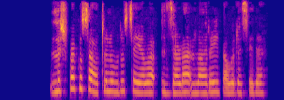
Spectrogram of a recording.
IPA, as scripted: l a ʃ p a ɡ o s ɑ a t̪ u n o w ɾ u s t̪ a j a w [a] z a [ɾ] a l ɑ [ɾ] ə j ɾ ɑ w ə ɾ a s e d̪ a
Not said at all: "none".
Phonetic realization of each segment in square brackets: a, ɽ, ɾ

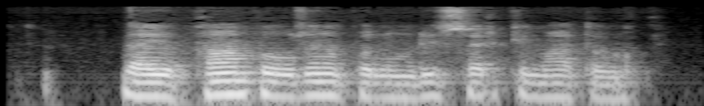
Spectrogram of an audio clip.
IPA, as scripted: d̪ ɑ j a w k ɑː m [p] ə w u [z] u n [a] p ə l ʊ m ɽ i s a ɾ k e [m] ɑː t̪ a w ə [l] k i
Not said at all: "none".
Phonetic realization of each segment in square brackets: p, z, a, m, none

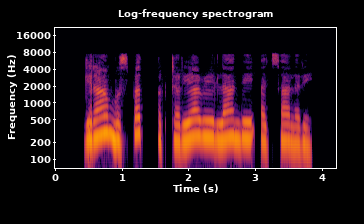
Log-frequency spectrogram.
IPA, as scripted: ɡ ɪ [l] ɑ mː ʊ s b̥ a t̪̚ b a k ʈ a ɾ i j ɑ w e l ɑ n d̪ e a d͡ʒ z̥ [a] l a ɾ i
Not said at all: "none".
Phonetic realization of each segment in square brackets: ɾ, ɑ

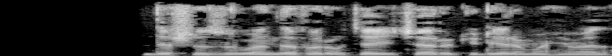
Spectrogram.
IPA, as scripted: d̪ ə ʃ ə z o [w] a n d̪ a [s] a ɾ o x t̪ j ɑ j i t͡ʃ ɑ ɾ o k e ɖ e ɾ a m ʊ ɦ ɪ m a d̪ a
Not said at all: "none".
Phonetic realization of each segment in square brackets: w, f

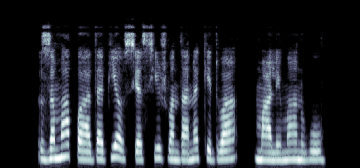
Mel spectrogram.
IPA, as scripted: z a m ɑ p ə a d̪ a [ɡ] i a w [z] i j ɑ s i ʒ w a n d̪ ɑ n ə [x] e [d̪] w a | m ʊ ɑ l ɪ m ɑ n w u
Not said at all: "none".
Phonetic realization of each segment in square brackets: b, s, k, d̪

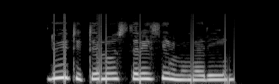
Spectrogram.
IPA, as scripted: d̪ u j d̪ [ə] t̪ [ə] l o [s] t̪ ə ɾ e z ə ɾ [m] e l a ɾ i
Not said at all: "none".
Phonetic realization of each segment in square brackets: ə, ə, s, m

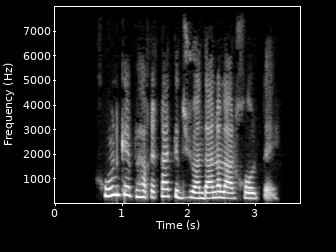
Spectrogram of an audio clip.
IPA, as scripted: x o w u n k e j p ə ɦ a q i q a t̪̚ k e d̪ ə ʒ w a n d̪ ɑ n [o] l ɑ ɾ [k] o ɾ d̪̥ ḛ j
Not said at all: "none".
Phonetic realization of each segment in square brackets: o, x

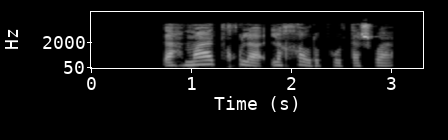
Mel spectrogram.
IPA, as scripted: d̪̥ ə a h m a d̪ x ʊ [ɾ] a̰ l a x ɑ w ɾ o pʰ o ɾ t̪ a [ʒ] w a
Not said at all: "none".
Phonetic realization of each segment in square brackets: l, ʃ

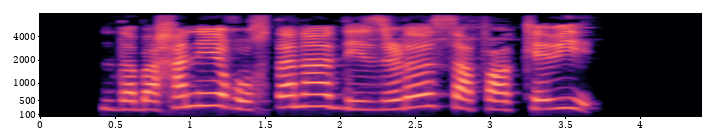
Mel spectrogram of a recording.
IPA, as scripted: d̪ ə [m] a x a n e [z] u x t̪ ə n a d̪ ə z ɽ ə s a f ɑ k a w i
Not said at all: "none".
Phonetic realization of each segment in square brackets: b, ɣ

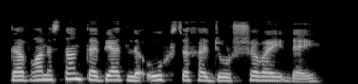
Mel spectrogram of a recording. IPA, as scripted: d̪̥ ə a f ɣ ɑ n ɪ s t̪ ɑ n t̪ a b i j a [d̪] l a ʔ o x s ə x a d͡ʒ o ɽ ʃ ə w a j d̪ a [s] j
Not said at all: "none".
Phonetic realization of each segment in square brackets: t̪, none

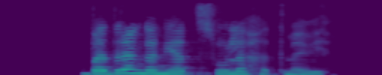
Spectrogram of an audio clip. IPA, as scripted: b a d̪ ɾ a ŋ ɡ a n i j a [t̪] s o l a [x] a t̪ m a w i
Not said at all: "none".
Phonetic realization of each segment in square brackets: t̪, h

